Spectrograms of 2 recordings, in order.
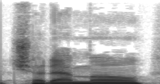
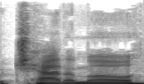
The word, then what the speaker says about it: CHAdeMO: it's significantly smaller than the chademo or chadamo depending how you want to pronounce it and the CCS adapters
